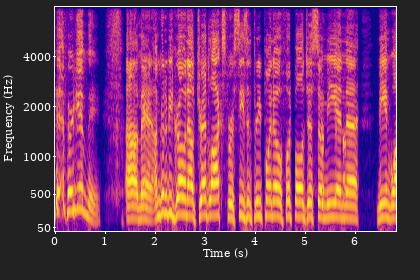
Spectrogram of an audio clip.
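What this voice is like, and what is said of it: Usual voice. Nothing is said of it.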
